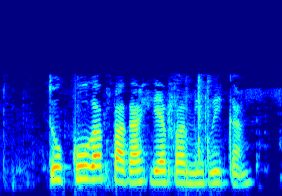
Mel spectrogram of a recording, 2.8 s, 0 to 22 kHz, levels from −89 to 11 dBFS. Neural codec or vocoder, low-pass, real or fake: none; 5.4 kHz; real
